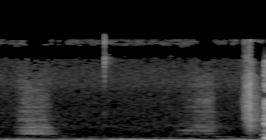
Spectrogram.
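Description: Quiet room with a steady low hum, and a soft brief rustle near the start and again near the end.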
